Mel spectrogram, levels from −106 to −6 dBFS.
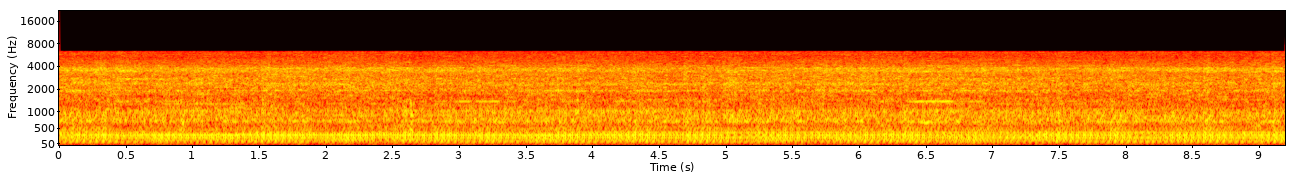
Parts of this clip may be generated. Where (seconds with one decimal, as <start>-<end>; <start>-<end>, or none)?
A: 0.0-4.5; 6.0-8.2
